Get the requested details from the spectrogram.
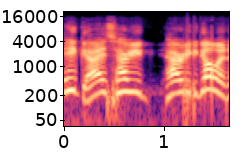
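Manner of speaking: very high-pitched, loud character voice. Voicing Lulu, who flies up to greet the party: Lulu voice. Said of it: "you see Lulu fly up to you guys and like".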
